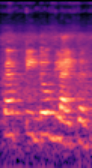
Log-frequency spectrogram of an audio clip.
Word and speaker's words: पेप्टिडोग्लाइकन: पेप्टिडोग्लाइकन ये इसकी प्रोनाउंसिएशन है।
